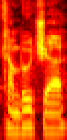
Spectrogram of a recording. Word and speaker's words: kombucha: And when I eventually asked him what it was, he said kombucha. Am I saying that right? Kombucha? – Yeah.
